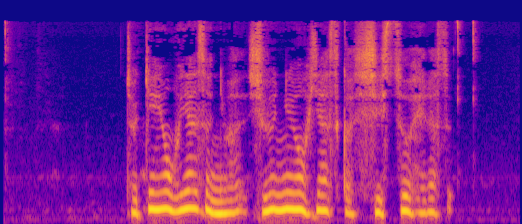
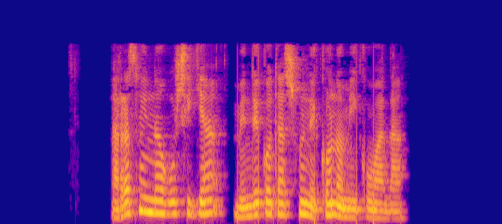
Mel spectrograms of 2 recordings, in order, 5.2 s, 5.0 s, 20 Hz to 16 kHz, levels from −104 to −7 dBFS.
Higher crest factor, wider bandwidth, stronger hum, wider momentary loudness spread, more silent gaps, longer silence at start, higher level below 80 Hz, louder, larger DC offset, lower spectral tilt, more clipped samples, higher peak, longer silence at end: about the same, 12 dB vs 16 dB; first, 11.5 kHz vs 8 kHz; neither; first, 13 LU vs 7 LU; neither; first, 1.25 s vs 1.1 s; second, -64 dBFS vs -58 dBFS; about the same, -21 LUFS vs -22 LUFS; neither; about the same, -5 dB/octave vs -4.5 dB/octave; neither; about the same, -10 dBFS vs -8 dBFS; second, 0.7 s vs 0.95 s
